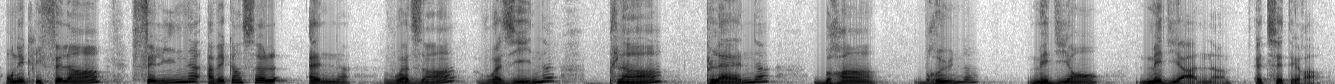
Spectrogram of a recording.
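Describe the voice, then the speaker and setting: A man narrating a scripted spelling lesson in a slow, measured way, spelling out letters one by one. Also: on the high side, big pitch swings, dark tone. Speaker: French spelling teacher.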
